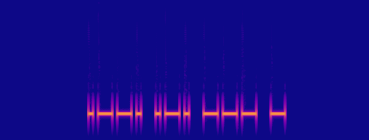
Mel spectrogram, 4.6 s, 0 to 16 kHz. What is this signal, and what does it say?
Morse code, heard as a keyed tone, about 20 wpm, 700 Hz. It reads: PROT
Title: Build A Word - 2 Letters At A Time - 8-Letter Words - 20wpm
